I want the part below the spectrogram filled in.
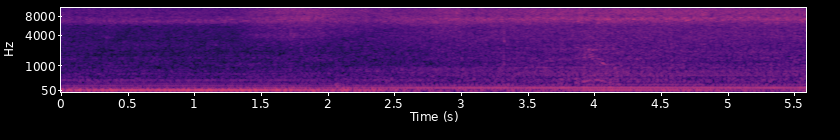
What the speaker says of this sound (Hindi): गाड़ी में इतना ज़्यादा वजन हो गया कि ये चढ़ाई भी गाड़ी नहीं चढ़ पा रही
